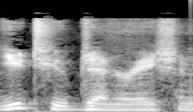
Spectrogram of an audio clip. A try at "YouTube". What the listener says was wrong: No, you're saying it like Bluetooth.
